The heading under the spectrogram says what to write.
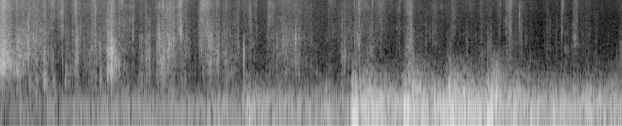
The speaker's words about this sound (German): Um einen Eindruck zu bekommen, wie sich dieser Krieg anhört und wie er aussieht, muss man erst einmal marschieren. Es geht über dorniges Gestrüpp auf einen Hügel. Zum Grenzzaun nach Gaza ist es Luftlinie nicht einmal ein Kilometer.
